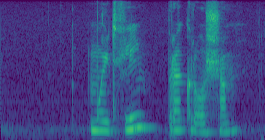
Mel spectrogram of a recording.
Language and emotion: Russian, neutral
